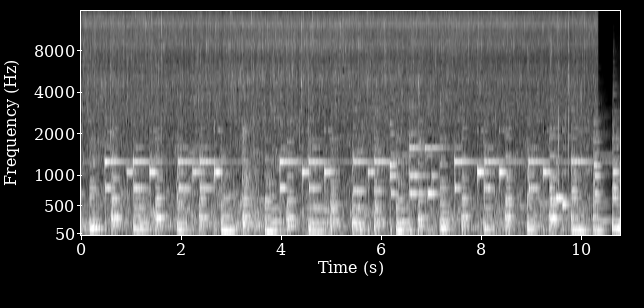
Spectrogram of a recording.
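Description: Meat sizzling on a small tabletop grill, a steady hiss under background music with a regular beat and a plucky melody.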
